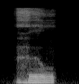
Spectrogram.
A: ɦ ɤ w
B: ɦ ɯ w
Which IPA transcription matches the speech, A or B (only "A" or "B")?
B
